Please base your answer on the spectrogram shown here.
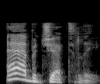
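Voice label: "abjectly", British English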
